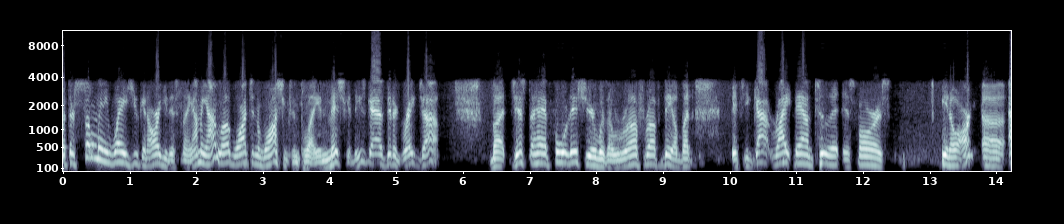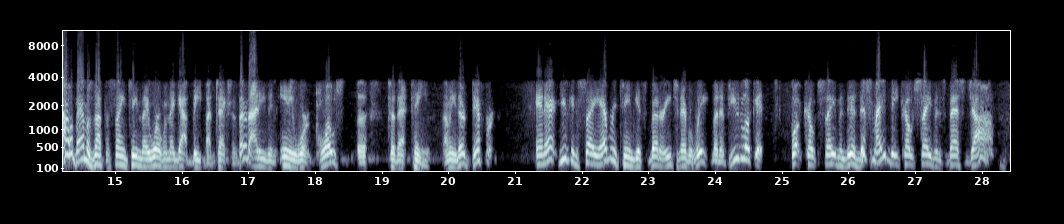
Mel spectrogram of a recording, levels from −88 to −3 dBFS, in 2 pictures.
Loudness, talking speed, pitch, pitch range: -18 LUFS, 230 wpm, 170 Hz, 145-205 Hz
